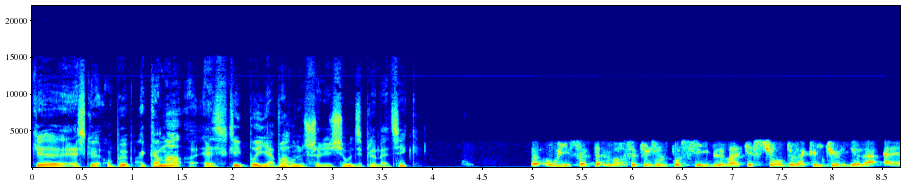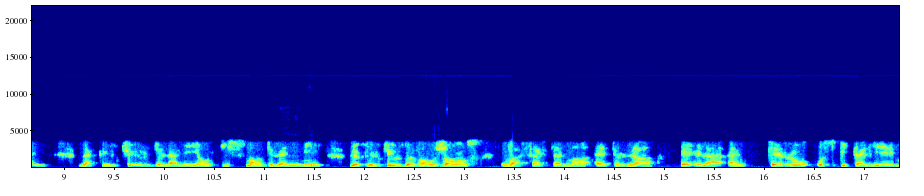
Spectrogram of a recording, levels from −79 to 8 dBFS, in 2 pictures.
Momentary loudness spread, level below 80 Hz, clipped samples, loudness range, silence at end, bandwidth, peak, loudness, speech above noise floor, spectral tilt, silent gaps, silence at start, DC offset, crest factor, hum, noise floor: 6 LU; -54 dBFS; under 0.1%; 3 LU; 0 s; 15 kHz; -8 dBFS; -23 LUFS; 35 dB; -5 dB/octave; none; 0 s; under 0.1%; 16 dB; none; -57 dBFS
